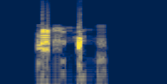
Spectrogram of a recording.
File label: Police North District Tac 1, p25; Raleigh; wake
